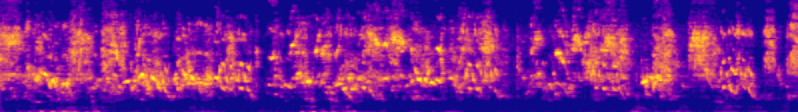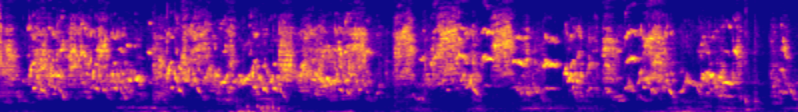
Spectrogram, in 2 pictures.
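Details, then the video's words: Two breeding budgerigars keep up nonstop high, gritty warbling chatter with tiny chirps woven through, steady in loudness throughout, faint low bumps below. "Cute Budgies Chirping Sounds"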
